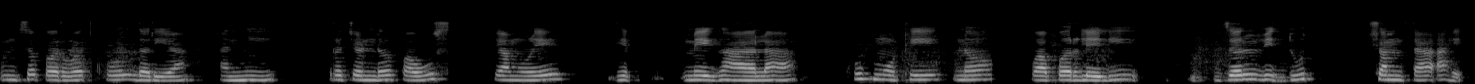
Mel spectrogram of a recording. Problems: background conversations at intervals, low volume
